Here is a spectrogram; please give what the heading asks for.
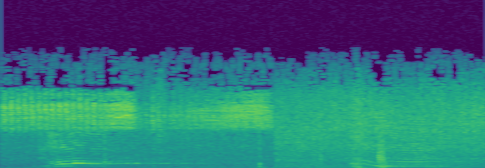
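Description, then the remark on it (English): A steady, high-pitched cicada drone buzzes through the first half and then drops away, over a constant rush of wind on a very windy day, with two brief rising whistle-like tones. “Right now, you're probably able to hear the wind blowing. It's been a very windy day. You can hear the cicadas making their little sounds.”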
